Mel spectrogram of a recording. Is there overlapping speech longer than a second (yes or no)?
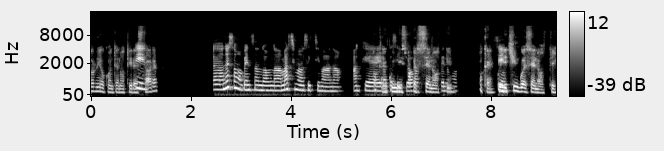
yes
